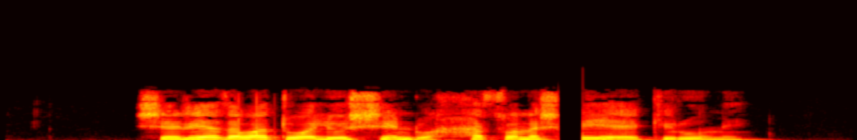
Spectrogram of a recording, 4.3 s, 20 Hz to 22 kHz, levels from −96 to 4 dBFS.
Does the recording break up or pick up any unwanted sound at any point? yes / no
yes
